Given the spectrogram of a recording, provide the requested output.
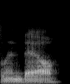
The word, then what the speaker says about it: Lindell: I know the pronunciation now because her sister said it to me on audio. It's Lindell.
